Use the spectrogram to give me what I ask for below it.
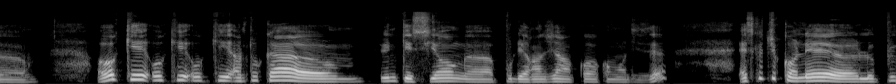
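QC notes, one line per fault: No faults heard anywhere in this speech.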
